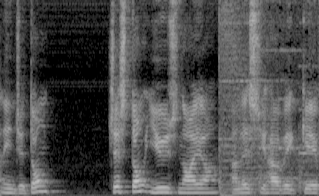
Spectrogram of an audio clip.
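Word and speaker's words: Nya: things slightly different so i pronounce it naya not neo you're in the u.s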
